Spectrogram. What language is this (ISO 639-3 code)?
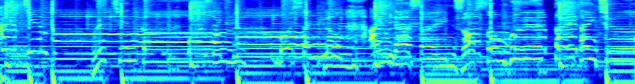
vie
